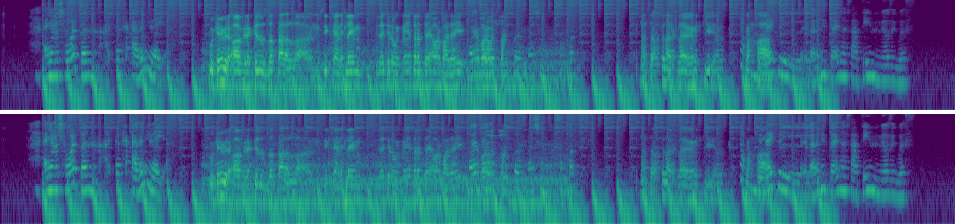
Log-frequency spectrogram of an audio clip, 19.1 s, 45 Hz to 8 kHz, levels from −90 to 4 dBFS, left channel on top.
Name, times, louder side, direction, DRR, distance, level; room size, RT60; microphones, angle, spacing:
voice 1, 0.6-3.5 9.4-11.6 14.8-18.2, right 2 dB, 55° right, 0.9 m, -38 dB
sound 1, 0.8-16.8, equal, 10° left, 0.9 m, -40 dB
sound 2, 4.0-11.4, right 5 dB, 80° right, 1.0 m, -39 dB
voice 2, 4.2-10.6 12.8-14.5 14.9-15.4, left 6 dB, 75° left, 0.5 m, -32 dB
3.1 x 3.1 x 3.7 m
head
